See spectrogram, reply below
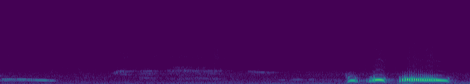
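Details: After a brief soft coo and a pause, a spotted dove with a 'giọng thổ' voice, roused for fighting, delivers two short bouncy coos and one long, sustained, mellow note.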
